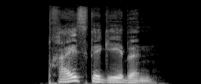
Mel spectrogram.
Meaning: past participle of preisgeben
- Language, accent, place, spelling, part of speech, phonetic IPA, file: German, Germany, Berlin, preisgegeben, verb, [ˈpʁaɪ̯sɡəˌɡeːbn̩], De-preisgegeben.ogg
